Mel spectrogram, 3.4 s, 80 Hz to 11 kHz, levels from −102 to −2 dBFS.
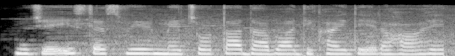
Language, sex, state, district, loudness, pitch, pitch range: Hindi, female, Arunachal Pradesh, Lower Dibang Valley, -12 LUFS, 230 Hz, 225-245 Hz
